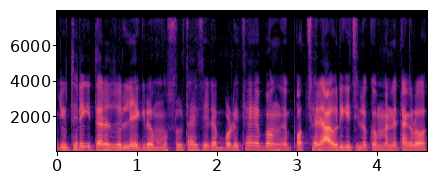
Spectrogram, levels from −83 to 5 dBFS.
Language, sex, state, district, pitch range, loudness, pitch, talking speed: Odia, male, Odisha, Malkangiri, 135-155 Hz, -21 LUFS, 145 Hz, 235 wpm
